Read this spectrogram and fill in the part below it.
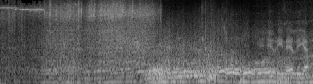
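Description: A rally car races through the Aiglun Gorge stage at the Monte Carlo rally, its engine revving hard close by as it passes, with tyre noise and a commentator talking over it.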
